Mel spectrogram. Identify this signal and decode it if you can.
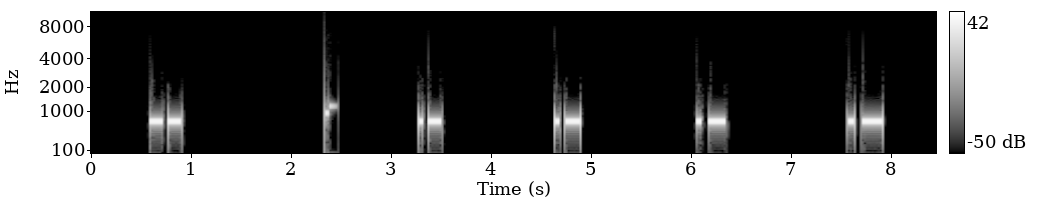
Morse code, heard as a keyed tone, about 23 wpm, spaced as for 7 wpm, 700 Hz. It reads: M AAAA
